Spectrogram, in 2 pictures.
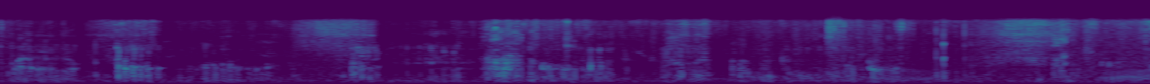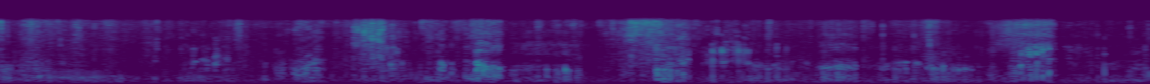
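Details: English Bulldog going after a pumpkin, recorded on an Android phone: a steady run of breathy, broadband snorts and piggy grunts in quick irregular bursts, with scuffling noises and a few spoken words in between.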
